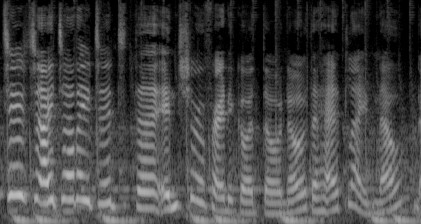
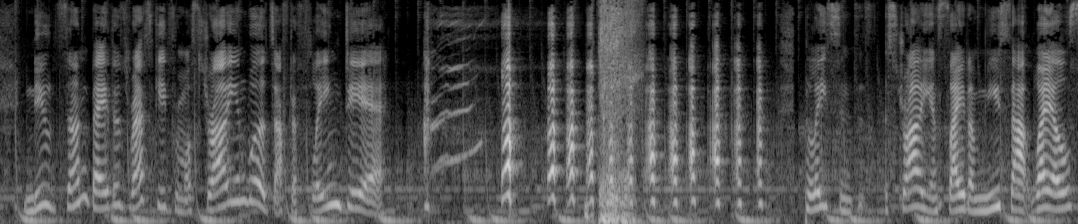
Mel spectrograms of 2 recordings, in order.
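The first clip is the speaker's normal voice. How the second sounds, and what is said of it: Exaggerated Australian accent. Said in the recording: “we've had this problem with Australian accents with you in the past. Can you please just say it in a normal accent?”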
